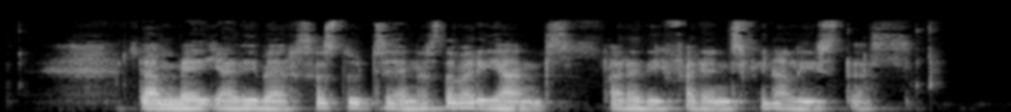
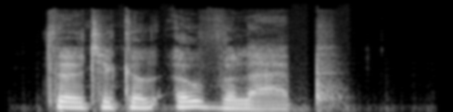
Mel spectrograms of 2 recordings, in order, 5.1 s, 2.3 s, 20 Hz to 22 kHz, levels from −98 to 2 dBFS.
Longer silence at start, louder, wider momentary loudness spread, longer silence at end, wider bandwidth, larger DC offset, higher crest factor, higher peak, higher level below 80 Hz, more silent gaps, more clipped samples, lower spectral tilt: about the same, 0.3 s vs 0.25 s; second, -26 LUFS vs -16 LUFS; about the same, 17 LU vs 15 LU; about the same, 0.5 s vs 0.6 s; second, 11.5 kHz vs 14.5 kHz; neither; about the same, 20 dB vs 18 dB; second, -6 dBFS vs 0 dBFS; about the same, -58 dBFS vs -54 dBFS; neither; neither; about the same, -6 dB/octave vs -6.5 dB/octave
